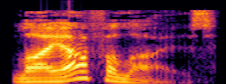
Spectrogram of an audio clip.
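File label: "lyophilize", English, British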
